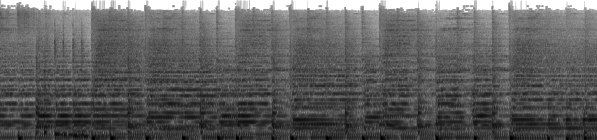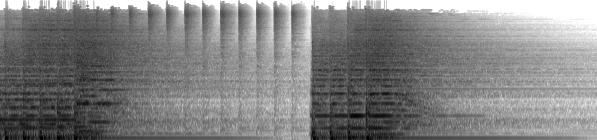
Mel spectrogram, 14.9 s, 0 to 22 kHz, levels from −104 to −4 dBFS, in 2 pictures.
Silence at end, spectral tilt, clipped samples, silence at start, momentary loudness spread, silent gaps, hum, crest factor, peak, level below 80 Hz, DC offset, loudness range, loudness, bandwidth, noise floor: 1.55 s; -4 dB/octave; 0.3%; 0 s; 17 LU; none; none; 12 dB; 0 dBFS; -18 dBFS; under 0.1%; 5 LU; -11 LUFS; 19 kHz; -52 dBFS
